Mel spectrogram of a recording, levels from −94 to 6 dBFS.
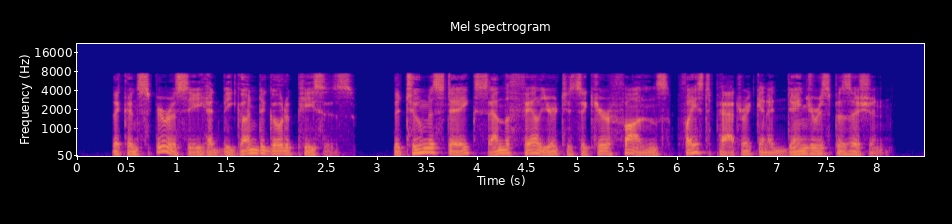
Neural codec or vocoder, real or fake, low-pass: none; real; 7.2 kHz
